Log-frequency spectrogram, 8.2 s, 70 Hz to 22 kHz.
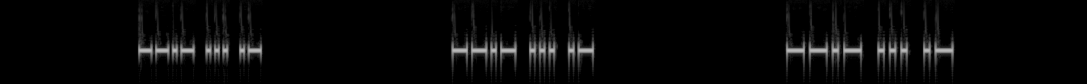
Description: Morse code, heard as a keyed tone, about 34 wpm, 700 Hz. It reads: QSA QSA QSA
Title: Speed-Racing Q-Codes - 28wpm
